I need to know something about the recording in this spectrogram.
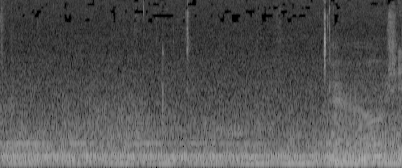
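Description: A putter taps a golf ball softly.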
